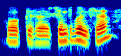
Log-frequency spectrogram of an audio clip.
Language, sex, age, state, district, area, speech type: Telugu, male, 60+, Andhra Pradesh, Vizianagaram, rural, conversation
